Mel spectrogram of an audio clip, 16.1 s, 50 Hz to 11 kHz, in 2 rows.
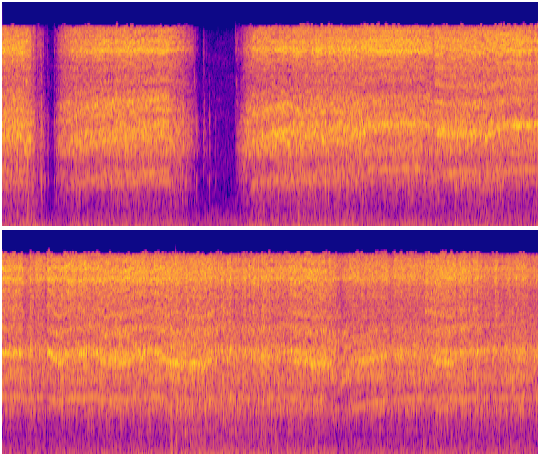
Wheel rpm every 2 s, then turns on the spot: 140, 120, 180, 230, 230, 220, 210, 220.
none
